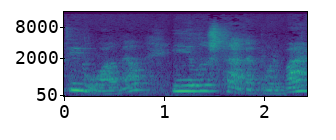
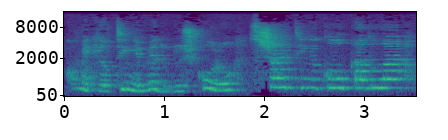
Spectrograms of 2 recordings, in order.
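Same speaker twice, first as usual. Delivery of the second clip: higher, louder, amazed; surprised; 7 semitones higher, 5 dB louder than usual. Acted. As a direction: sound truly astonished. Big bear amazed. (muito espantado)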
